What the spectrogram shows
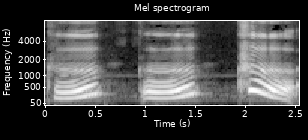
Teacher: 혀뿌리가 여린 입천장을 막았다가 떨어지면서 나는 소리라고 했죠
